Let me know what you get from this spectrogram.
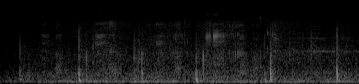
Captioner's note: footsteps patter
